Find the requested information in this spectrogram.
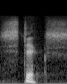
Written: Styx

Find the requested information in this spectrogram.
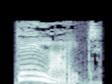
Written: DAYLIGHT

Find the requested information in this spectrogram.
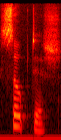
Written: soap dish

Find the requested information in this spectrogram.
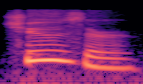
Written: chooser

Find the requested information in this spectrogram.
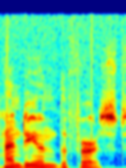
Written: PANDION

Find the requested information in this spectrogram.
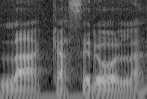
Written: saucepan

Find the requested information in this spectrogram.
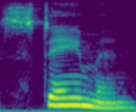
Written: stamen

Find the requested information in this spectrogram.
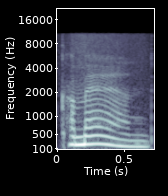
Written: command

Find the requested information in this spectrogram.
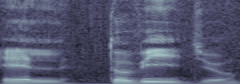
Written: ankle

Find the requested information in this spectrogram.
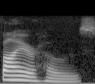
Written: firehose

